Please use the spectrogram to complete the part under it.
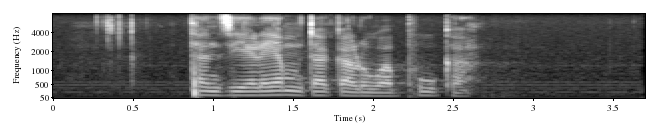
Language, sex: Venda, male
